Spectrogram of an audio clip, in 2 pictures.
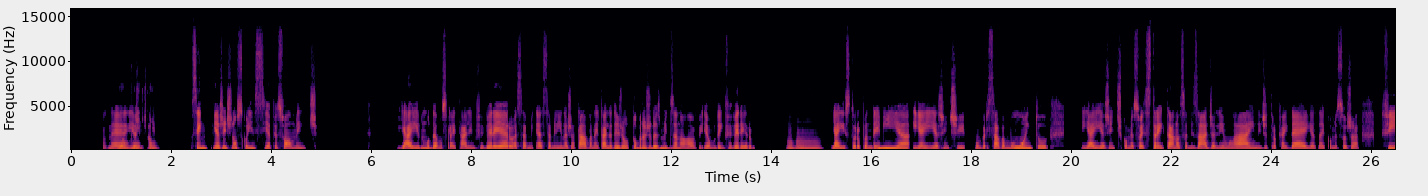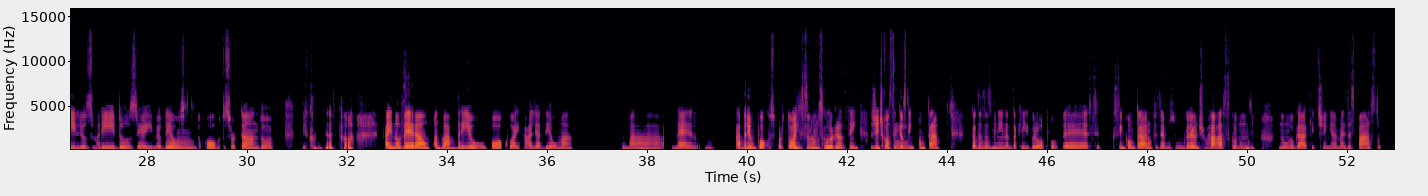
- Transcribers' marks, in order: other background noise; laughing while speaking: "E começou"; laughing while speaking: "portões vamos colocar assim"; tapping
- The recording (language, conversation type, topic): Portuguese, podcast, Qual papel a internet tem para você na hora de fazer amizades?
